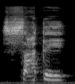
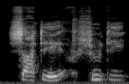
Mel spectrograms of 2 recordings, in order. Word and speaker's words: sati: the indian practice here called satay satay and sometimes it's spelled that way in english anyway and sati is a tradition as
